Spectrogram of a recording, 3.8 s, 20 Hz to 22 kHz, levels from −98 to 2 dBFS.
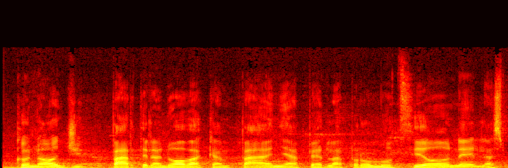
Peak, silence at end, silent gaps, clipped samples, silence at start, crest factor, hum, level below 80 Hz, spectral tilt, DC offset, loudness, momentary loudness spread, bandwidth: -4 dBFS; 0 s; none; under 0.1%; 0 s; 20 dB; none; -54 dBFS; -6.5 dB/octave; under 0.1%; -25 LUFS; 5 LU; 13.5 kHz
